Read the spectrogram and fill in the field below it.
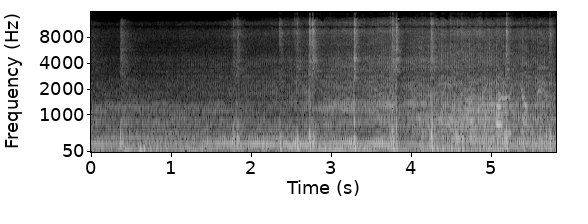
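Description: A Honda CR500 HRC motocross bike engine runs steadily at a sand race, its rough mid-range drone continuing throughout with a few sharper revving bursts, while people talk over it.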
